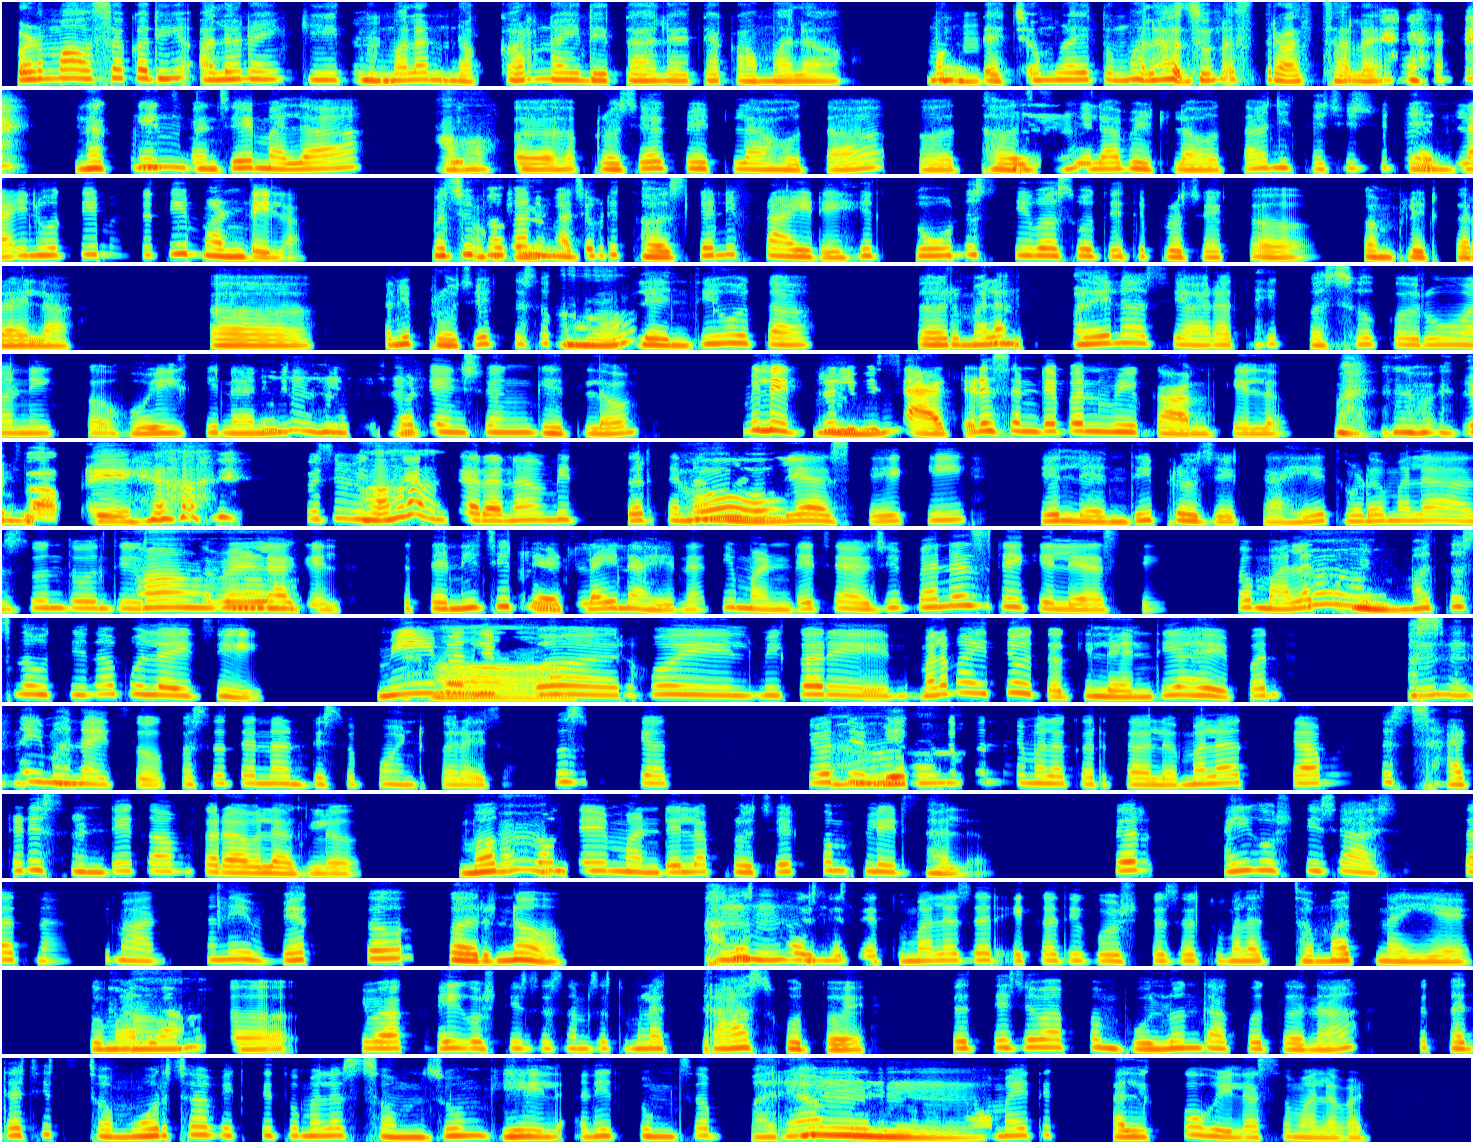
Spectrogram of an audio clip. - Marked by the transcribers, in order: static; unintelligible speech; other background noise; laughing while speaking: "तुम्हाला अजूनच त्रास झालाय?"; laugh; distorted speech; tapping; in English: "लिटरली"; laugh; laughing while speaking: "म्हणजे विचार करा ना"; chuckle; unintelligible speech; unintelligible speech; put-on voice: "खरंच"
- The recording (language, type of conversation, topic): Marathi, podcast, कामामुळे उदास वाटू लागल्यावर तुम्ही लगेच कोणती साधी गोष्ट करता?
